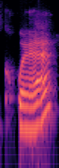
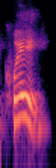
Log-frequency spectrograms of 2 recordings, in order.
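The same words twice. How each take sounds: First: The vowel is a short 'eh' sound. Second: The vowel is a long 'ay' sound. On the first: "I would use it as an eh sound" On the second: "some people would might use it as an a sound"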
